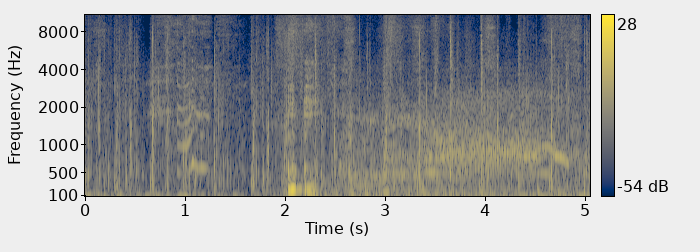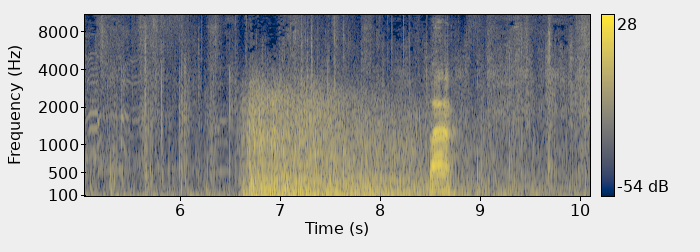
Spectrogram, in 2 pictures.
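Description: Footsteps rustle quickly through tall grass.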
